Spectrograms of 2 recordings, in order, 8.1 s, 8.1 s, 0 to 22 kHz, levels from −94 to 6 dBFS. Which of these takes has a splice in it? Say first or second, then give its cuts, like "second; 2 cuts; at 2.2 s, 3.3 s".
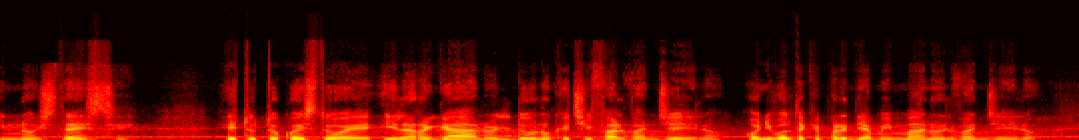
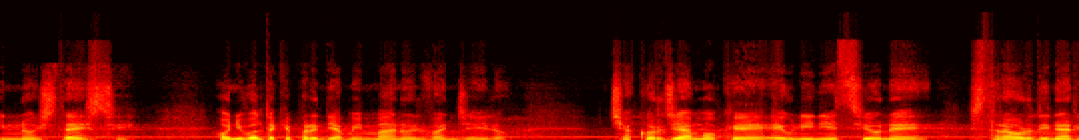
second; 1 cut; at 1.6 s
